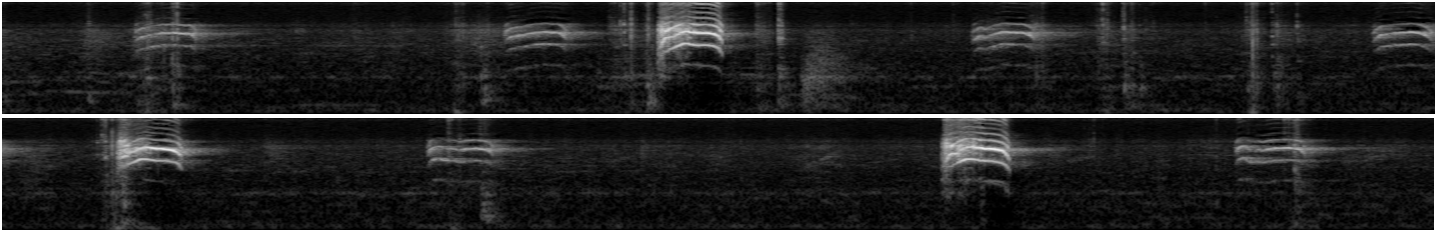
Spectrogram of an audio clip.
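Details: Brown-throated sunbird, sunbathing and calling rivals with wild birds about: separate high, sharp chip notes spaced a second or more apart, some louder and ringing, with faint flutters in between.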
